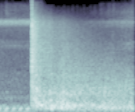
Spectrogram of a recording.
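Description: An explosive charge detonates at a hunting camp with one sharp, loud blast, followed by a long rumbling decay and debris settling. There is no talk.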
